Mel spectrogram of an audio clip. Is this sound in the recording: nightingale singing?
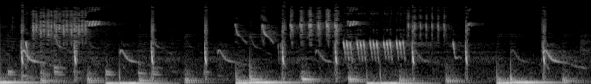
yes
